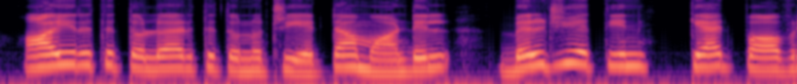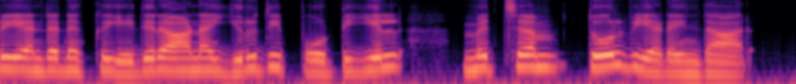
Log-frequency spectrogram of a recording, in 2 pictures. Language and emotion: Tamil, neutral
